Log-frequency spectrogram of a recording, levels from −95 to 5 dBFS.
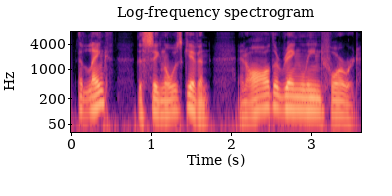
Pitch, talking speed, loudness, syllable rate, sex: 100 Hz, 200 wpm, -19 LUFS, 5.7 syllables/s, male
